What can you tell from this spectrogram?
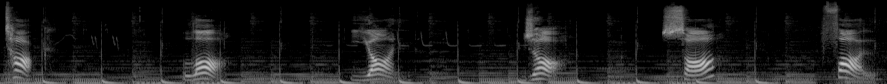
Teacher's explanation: The tongue is pulled back a little and the tip does not touch the teeth. Lips take up the rounded position and it is considered as a tense vowel.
